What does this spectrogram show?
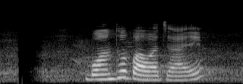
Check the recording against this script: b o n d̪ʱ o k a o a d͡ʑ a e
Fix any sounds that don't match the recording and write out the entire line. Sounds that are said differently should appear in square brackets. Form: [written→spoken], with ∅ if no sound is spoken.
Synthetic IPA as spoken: b [o→ɔ] n d̪ʱ o [k→p] a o a d͡ʑ a e

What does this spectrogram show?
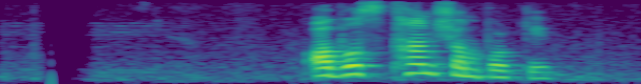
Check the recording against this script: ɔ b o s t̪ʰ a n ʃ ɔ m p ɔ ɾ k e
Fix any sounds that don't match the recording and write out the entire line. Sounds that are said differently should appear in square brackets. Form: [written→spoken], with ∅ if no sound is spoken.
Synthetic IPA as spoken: ɔ b o s t̪ʰ a n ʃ ɔ m p [ɔ→o] ɾ k e

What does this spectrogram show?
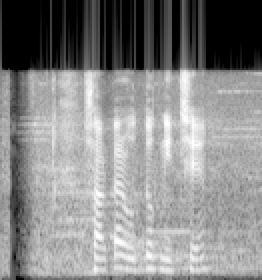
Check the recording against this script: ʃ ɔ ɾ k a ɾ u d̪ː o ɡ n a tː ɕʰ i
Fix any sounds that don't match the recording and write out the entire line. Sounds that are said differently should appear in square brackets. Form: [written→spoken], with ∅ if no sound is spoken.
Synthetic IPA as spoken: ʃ ɔ ɾ k a ɾ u d̪ː o ɡ n [a→i] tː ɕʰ [i→e]

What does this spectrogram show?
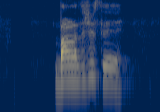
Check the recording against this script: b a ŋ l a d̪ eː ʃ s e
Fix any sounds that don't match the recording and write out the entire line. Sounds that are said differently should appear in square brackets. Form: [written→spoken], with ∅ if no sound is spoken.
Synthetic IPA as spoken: b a ŋ l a d̪ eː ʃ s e

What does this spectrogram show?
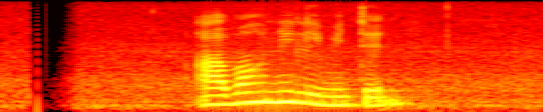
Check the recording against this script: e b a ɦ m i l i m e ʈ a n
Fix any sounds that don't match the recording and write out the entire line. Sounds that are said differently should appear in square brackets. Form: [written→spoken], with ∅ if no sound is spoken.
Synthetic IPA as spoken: [e→a] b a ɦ [m→n] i l i m [e→i] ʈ [a→e] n

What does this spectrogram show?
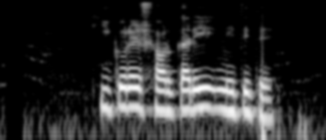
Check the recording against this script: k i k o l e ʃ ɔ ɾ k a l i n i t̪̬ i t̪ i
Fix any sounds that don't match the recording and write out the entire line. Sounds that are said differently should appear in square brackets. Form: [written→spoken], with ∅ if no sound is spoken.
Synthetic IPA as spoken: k i k o [l→ɾ] e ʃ ɔ ɾ k a [l→ɾ] i n i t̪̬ i t̪ [i→e]

